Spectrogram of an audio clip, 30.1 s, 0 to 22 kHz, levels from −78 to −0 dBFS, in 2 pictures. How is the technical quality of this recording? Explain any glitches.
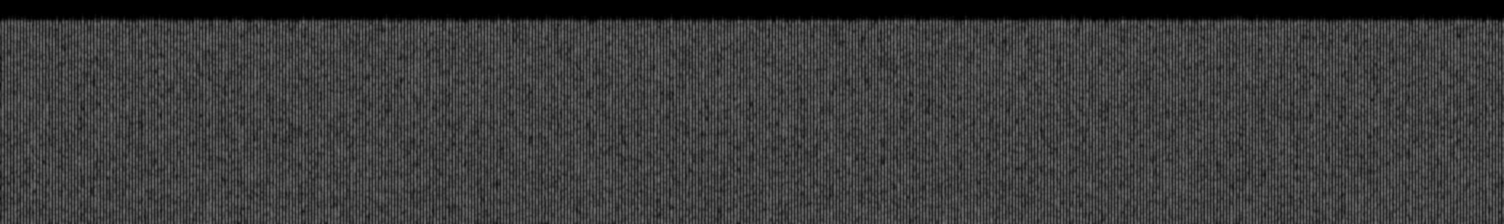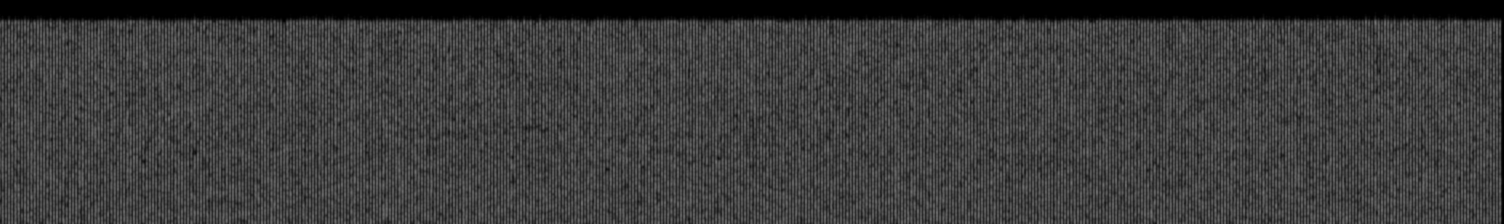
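Poor: the speech is replaced entirely by loud, chattering static. Throughout, a compressed stream played as audio: undecoded AC-3 data is treated as samples, giving 4 ms bursts 31.25 times a second. These show as evenly spaced broadband stripes separated by flat silent gaps.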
